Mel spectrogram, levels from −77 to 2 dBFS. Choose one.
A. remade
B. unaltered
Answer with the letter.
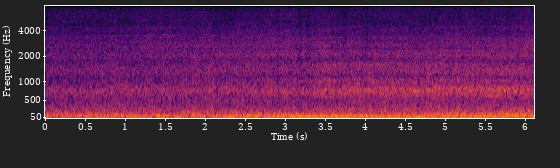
B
